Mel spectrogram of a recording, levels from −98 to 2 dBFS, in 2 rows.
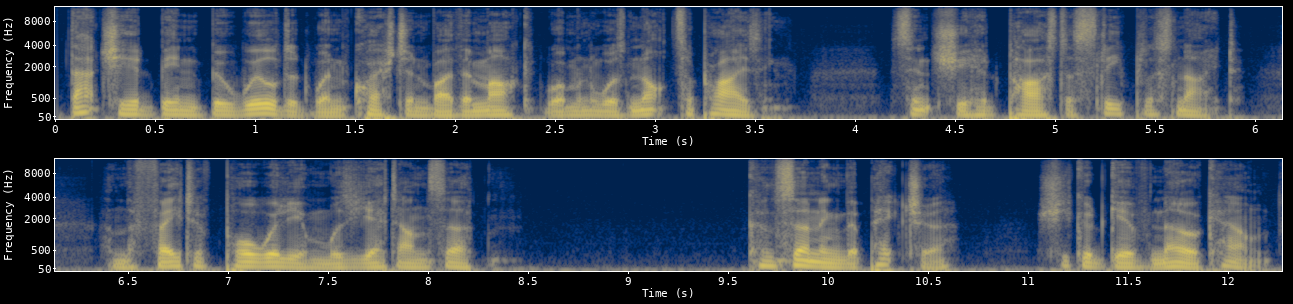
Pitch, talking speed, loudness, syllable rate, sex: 90 Hz, 185 wpm, -22 LUFS, 6.0 syllables/s, male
